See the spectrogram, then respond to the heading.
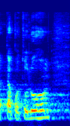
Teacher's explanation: قوف میں قلقلہ ہو رہا اور حروف مستعلیہ میں سے پر پڑھ رہے ہیں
